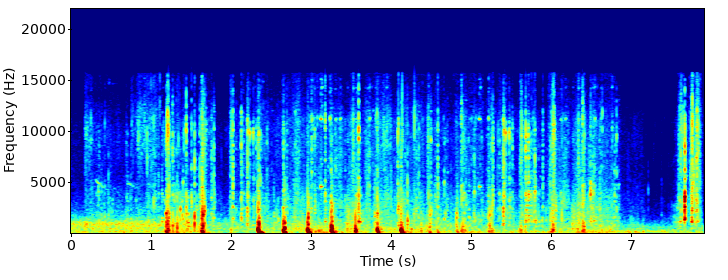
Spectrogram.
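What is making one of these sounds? Footsteps crunch on gravel and concrete.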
